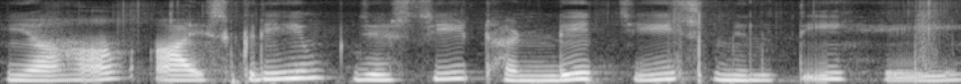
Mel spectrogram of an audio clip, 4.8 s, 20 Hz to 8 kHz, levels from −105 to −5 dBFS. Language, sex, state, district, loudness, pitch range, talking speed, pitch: Hindi, female, Madhya Pradesh, Dhar, -19 LUFS, 170-220 Hz, 85 wpm, 190 Hz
